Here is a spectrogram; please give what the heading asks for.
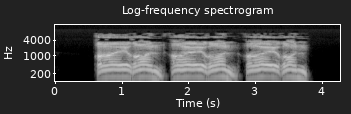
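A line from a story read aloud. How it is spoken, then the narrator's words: Chant swelling into roar. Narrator (German): Der Ruf schwoll an, wurde zum Brüllen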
